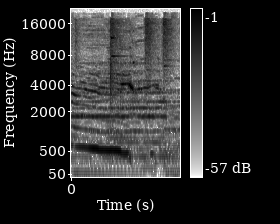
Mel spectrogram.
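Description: A dog in the visual novel game To Heart gives a single drawn-out whimpering whine that slides downward in pitch, followed by a faint trailing yip, heard close and clear over quiet game background.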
